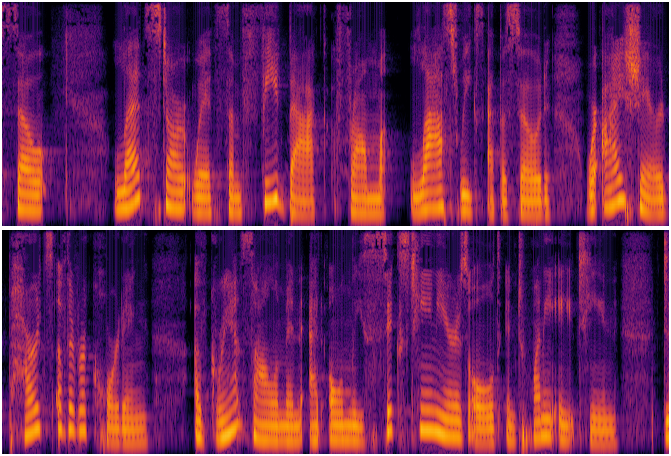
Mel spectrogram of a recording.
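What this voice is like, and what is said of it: Congested voice from a cold. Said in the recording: “I am getting over a cold, so bear with me. ... My voice is so gross right now.”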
